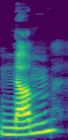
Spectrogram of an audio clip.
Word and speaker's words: numb: When you see MB together, the B is usually silent.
